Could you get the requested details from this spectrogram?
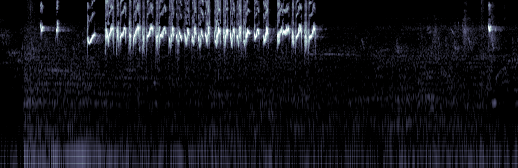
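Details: Olive-backed sunbird song played to lure wild birds and prompt singing: a long rapid trill of high twisting notes lasting about four seconds, preceded by a few chips, with a faint low hum beneath.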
